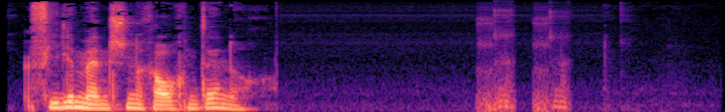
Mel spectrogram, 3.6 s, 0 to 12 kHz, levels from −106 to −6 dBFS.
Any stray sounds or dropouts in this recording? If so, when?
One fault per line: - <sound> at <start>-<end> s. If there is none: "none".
- laugh at 2.4-2.9 s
